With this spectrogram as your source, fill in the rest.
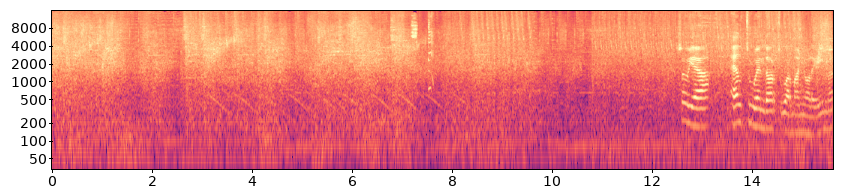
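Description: Explosions and impacts crash loudly.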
